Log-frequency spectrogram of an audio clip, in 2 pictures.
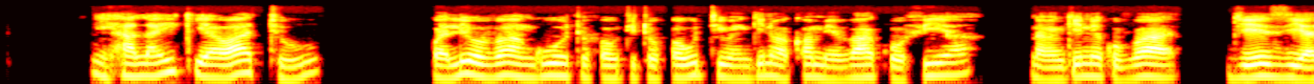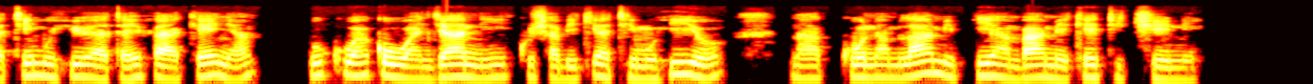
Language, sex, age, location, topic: Swahili, male, 18-24, Nakuru, government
